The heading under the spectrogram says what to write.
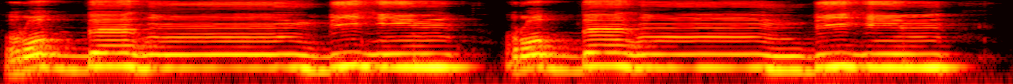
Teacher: The sound is Meem, but it's not completely clear. And Ba is clear with ghunnah, the nasal sound for 2 beats. · I'll hide Meem, making a little space between my lips, and I'll do ghunnah for 2 beats with a clear Ba next to it. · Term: Ikhfaa Shafawi, hidden Meem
